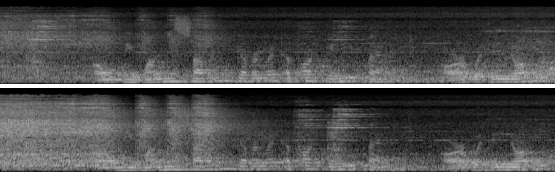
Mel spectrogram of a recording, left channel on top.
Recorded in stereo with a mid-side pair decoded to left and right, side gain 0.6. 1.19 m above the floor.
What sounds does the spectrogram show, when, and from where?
0.9 s a man speaking: 5° left, 2.5 m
